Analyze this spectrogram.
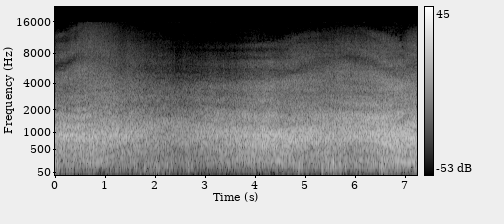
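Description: Road traffic on a highway: cars passing at speed, their tyre and engine noise swelling and fading twice, once shortly after the start and again near the end.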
